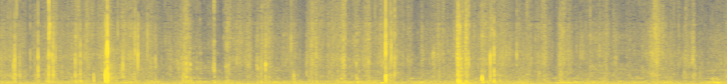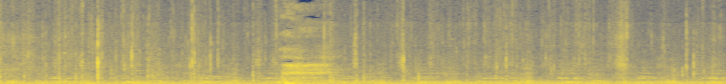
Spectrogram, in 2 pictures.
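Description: Crumpled paper wrapping being crinkled and torn as it is pulled off a jar by hand, in irregular crackling rustles that are busiest in the first half and thin out later.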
